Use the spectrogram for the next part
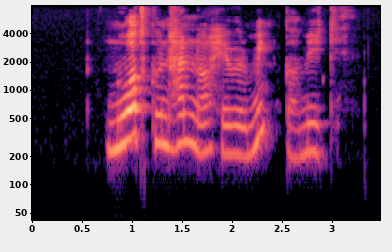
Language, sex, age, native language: Icelandic, male, 9, Icelandic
